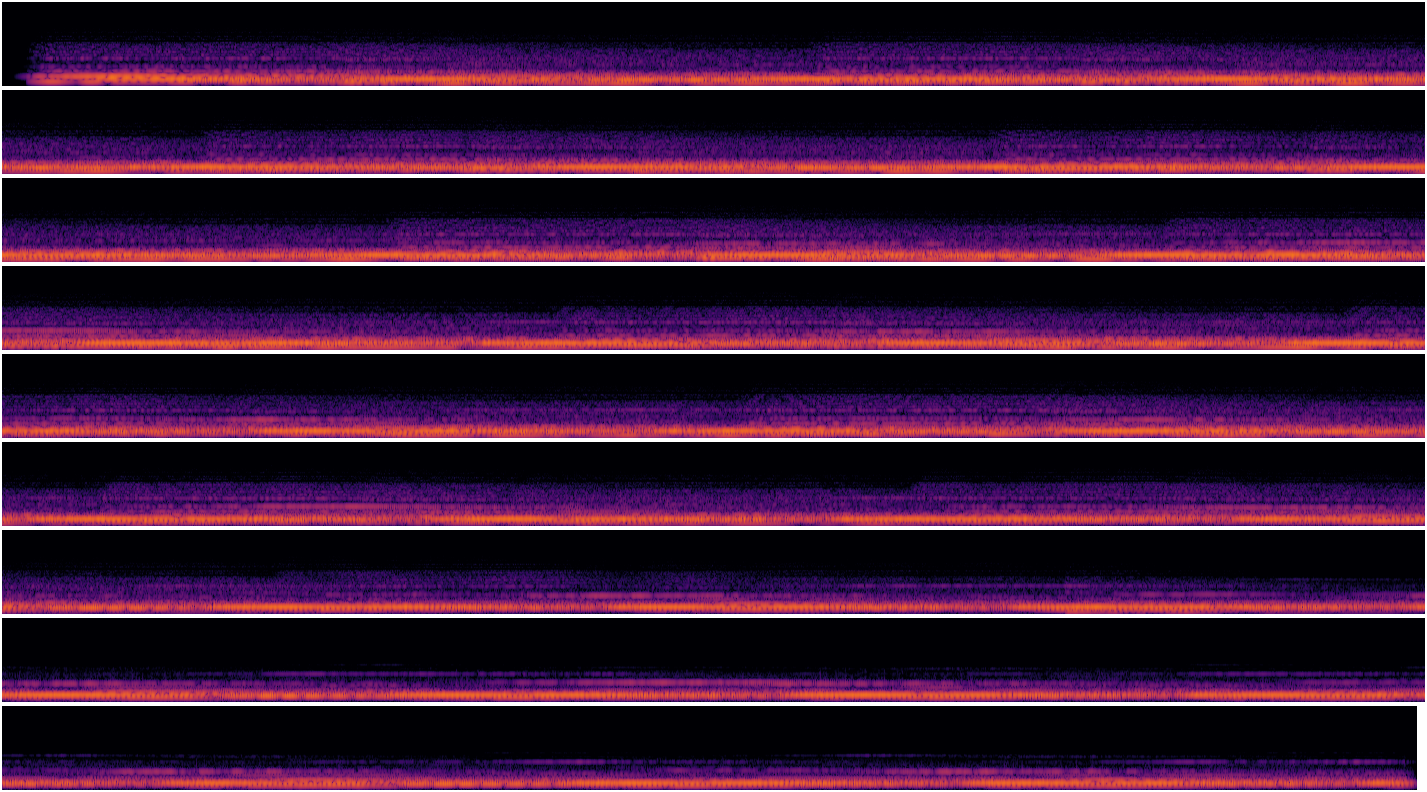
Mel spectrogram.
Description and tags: Mystic Minimalistic Loop
Mystyc minimalistic loop
Please check up my commercial portfolio.
Your visits and listens will cheer me up!
Thank you.
loop, electronic, electronica, minimal, minimalistic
